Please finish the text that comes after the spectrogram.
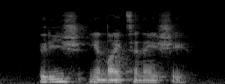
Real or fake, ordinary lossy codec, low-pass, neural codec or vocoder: fake; AAC, 32 kbps; 19.8 kHz; vocoder, 44.1 kHz, 128 mel bands every 512 samples, BigVGAN v2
